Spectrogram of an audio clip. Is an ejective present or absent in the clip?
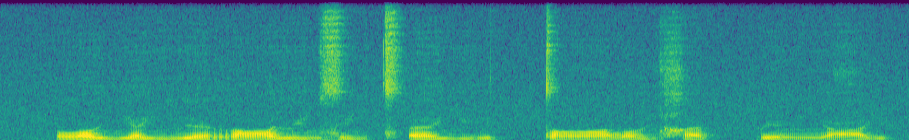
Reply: present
